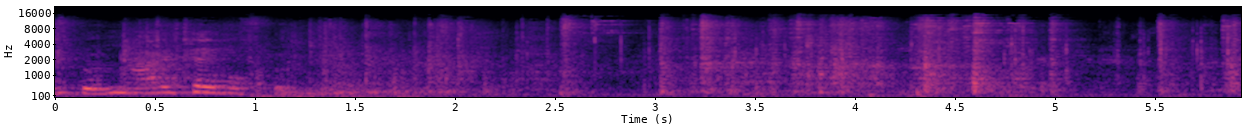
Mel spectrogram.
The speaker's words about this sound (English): Okay, so now I'm going to get me a teaspoon. Like just a standard teaspoon? Small one.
